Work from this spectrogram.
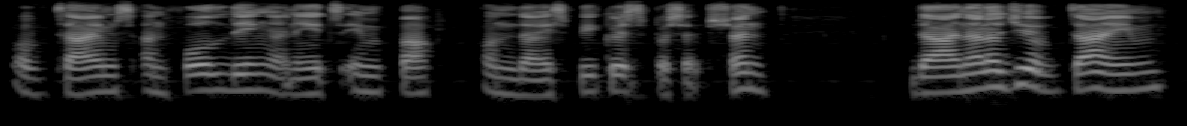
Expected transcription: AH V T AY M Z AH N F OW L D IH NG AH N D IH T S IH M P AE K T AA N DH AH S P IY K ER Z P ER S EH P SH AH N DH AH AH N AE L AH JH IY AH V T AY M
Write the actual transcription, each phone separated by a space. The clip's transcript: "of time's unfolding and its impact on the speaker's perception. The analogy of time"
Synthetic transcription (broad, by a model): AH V T AY M S AH N F OW L D IH NG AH N IH T S IH M P AE K T AA N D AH S P IY K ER S P ER S EH P SH AH N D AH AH N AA L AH JH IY AH V T AY M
